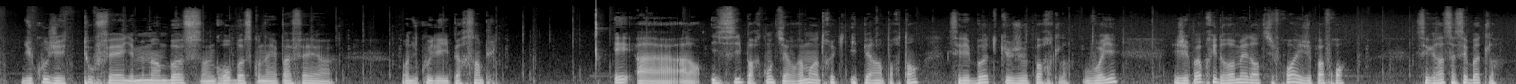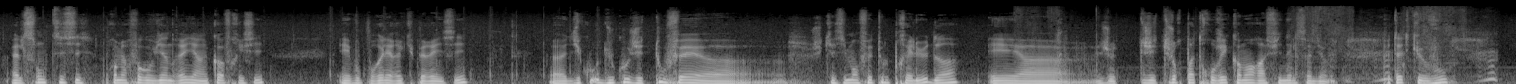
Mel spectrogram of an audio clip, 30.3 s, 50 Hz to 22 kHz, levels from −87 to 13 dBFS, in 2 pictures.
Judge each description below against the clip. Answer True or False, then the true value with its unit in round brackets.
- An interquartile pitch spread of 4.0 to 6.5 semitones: False (3.3 semitones)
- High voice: False (120 Hz)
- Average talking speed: False (230 wpm)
